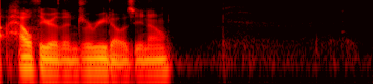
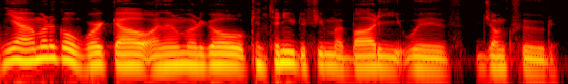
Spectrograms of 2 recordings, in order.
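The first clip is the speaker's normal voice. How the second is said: mocking; 2 semitones higher than usual. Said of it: "how people think like that".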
